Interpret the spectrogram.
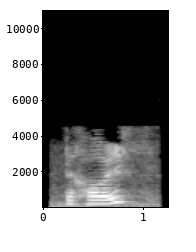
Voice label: "hals", alsace

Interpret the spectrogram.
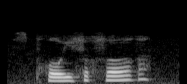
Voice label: "brojverfahre", alsace

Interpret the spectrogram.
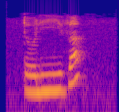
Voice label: "olive", alsace

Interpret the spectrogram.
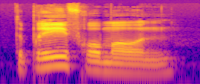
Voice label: "briefroman", Alsace

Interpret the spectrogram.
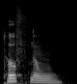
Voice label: "hoffnung", alsace

